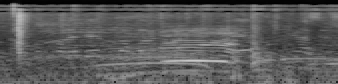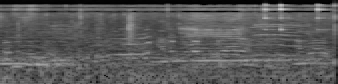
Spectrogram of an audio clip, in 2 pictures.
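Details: Cattle being unloaded from a truck at Hazratpur cattle market in the morning. A drawn-out, mid-pitched moo with rich harmonics swells and fades, followed by softer lowing later, over crowd murmur and market bustle.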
